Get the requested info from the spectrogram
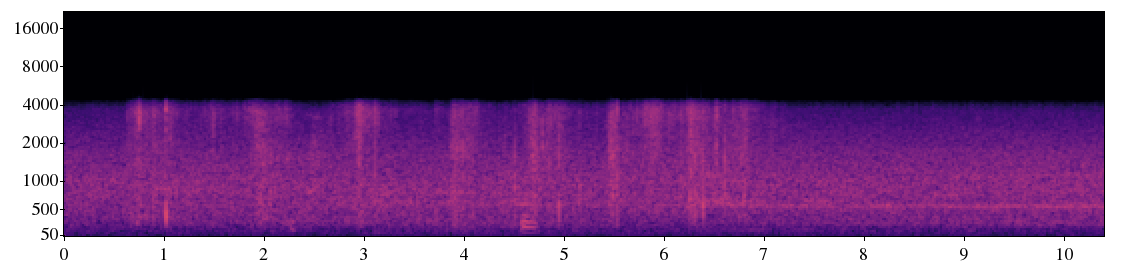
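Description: Footsteps crunching through dry leaf litter, several steps roughly a second apart that stop about seven seconds in. A faint steady tone runs underneath.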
